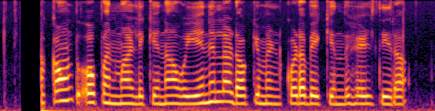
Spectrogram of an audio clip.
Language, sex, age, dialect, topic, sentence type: Kannada, female, 18-24, Coastal/Dakshin, banking, question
